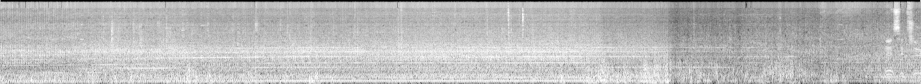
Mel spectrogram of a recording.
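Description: A tractor engine drones steadily and loudly while pulling a tine harrow through a field of snow peas, its tone shifting near the end, with a voice talking at times over the rumble.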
